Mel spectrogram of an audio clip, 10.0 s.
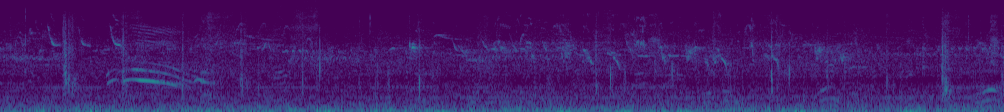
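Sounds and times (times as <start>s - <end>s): faint footsteps on dry path: 0.0s - 10.0s
small birds chirping: 0.0s - 10.0s.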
